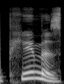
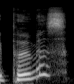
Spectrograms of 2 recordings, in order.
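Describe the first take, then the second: First: Pumas said as PYOO-muhz; English "Pumas" with a y-glide after the P; sports announcers' pronunciation. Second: Pumas said as POO-muhz; questioning "Pumas" with a plain oo, no y-glide; Spanish-style pronunciation. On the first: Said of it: "sports announcers say Pumas". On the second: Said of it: "but you'd say Pumas?". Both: Shown as a demonstration.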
